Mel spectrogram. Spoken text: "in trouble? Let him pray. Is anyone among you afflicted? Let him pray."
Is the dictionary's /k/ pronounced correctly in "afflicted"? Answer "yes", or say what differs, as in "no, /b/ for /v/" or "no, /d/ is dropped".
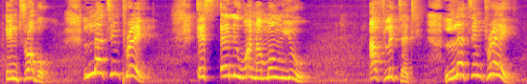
yes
